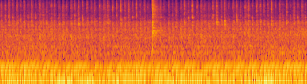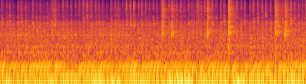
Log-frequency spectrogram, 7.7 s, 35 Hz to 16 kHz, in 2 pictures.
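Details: Freshly restored 1942 Farmall H tractor, muffler just fitted, carb roughly tuned, engine still breaking in and not fully hot: deep even low-pitched chugging at steady idle, no knocks or misses; running fairly well.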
